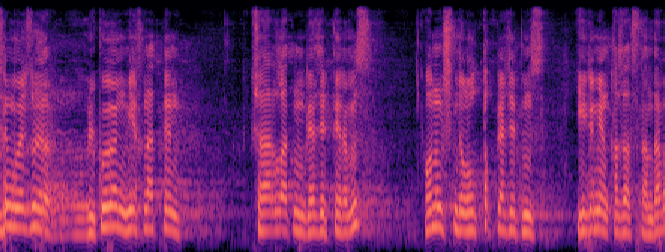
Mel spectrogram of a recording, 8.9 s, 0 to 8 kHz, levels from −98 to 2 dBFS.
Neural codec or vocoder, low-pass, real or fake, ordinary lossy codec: codec, 44.1 kHz, 3.4 kbps, Pupu-Codec; 7.2 kHz; fake; none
